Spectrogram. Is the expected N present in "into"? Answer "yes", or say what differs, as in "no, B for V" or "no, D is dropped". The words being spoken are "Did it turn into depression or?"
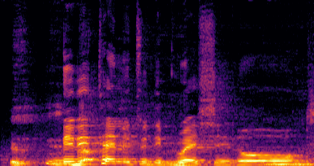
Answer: no, N is dropped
